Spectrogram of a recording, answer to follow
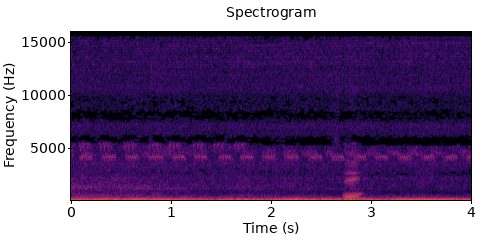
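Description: Night insects chirping in a steady, evenly pulsed high-pitched trill, like crickets, over a steady low hum.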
